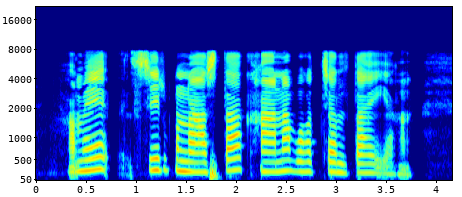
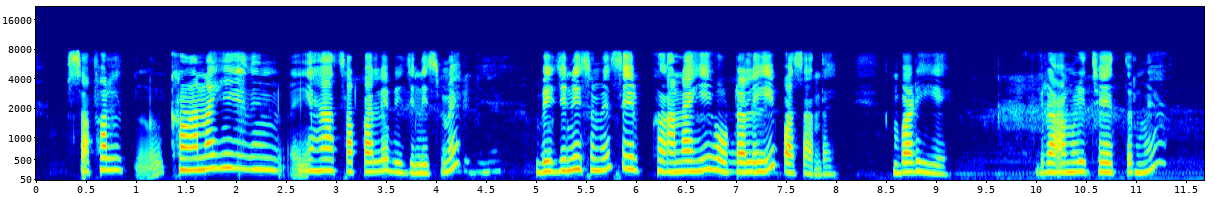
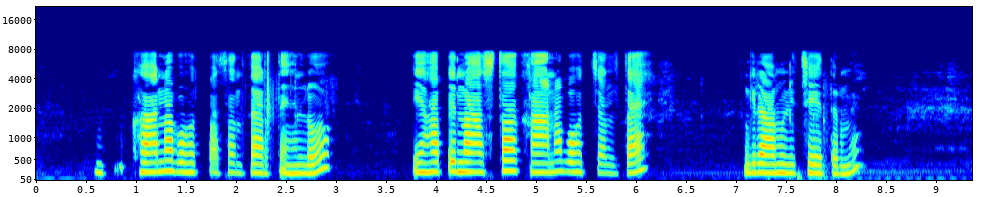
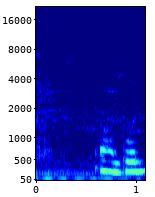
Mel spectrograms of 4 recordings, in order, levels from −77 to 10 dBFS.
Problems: constant background noise, background conversations at intervals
